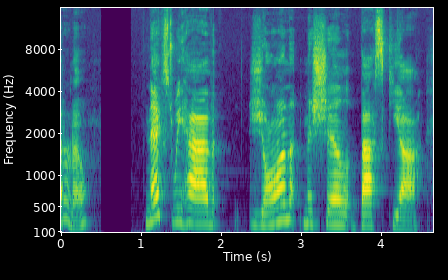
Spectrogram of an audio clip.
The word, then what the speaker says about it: Jean-Michel Basquiat: Next, we have Jean-Michel Basquiat. And I know I pronounced that correctly because I looked it up on YouTube and I practiced it like 25 times before trying to pronounce it.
